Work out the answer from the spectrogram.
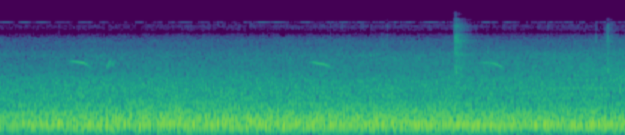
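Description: Steady low hum of an idling train standing at a station platform, with a few faint short high chirps over it.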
